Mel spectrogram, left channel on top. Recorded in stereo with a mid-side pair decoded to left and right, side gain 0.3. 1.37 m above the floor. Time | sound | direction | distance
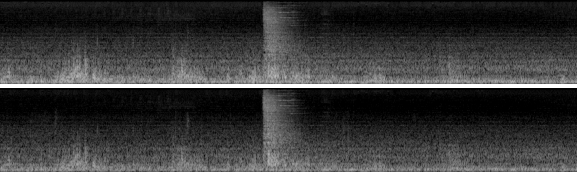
0.0 | an insect | 55° left | 1.8 m
2.6 | a gunshot | 70° right | 1.9 m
